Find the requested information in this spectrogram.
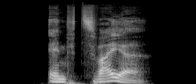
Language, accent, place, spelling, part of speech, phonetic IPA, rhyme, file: German, Germany, Berlin, entzweie, verb, [ɛntˈt͡svaɪ̯ə], -aɪ̯ə, De-entzweie.ogg
- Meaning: inflection of entzweien: 1. first-person singular present 2. singular imperative 3. first/third-person singular subjunctive I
